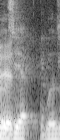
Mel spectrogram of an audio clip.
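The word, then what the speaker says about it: Willzyx: pronounce it in the episode. Wilziak.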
